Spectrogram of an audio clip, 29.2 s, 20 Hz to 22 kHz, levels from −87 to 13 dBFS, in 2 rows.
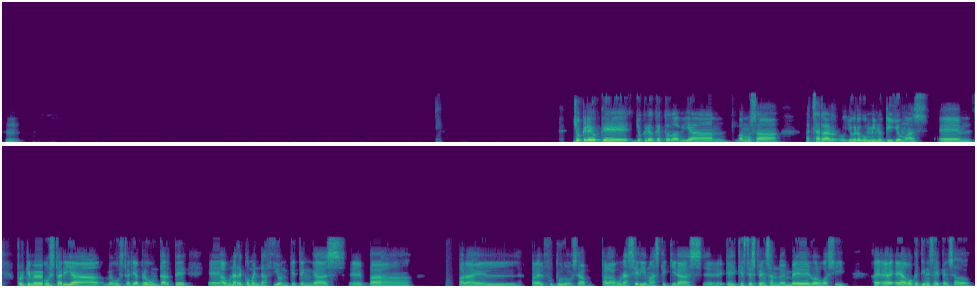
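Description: Concealed Bluetooth headset packet loss occurs at 10.60, 15.10, 16.53, 17.76, 20.16 and 26.57 s, each lasting 30 to 120 ms. The receiver fills the lost headset packets by repeating a stretch of the most recent waveform. This produces a buzzy tone held at full level, with a slight warble as real sound resumes. On a waveform the gaps appear as identical short cycles at a constant amplitude. On a spectrogram they appear as frozen horizontal harmonic bands.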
